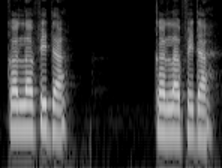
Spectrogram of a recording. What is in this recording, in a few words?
"kvlvfetv", Muscogee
